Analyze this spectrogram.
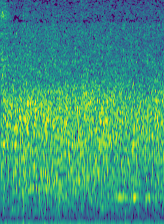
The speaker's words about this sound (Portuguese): E olha, vamos aplaudir, igreja. Olha quanta gente entregando a vida para Jesus.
